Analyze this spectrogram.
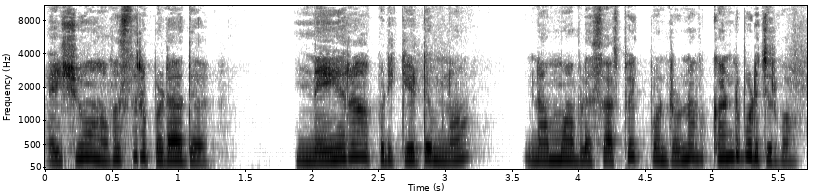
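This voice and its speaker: A woman voicing an exasperated young husband in an animated comedy, teasing and pleading with his wife. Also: mid-range voice, normal speed, breathy edge, no echo, natural voice. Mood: coaxing. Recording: tinny phone-like sound.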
